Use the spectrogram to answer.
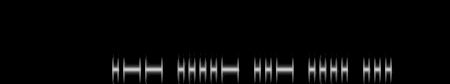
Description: Morse code, heard as a keyed tone, about 22 wpm, 700 Hz. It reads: W4UHS
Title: USA Call Signs - 5 Characters - Repeated 2x - 22wpm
